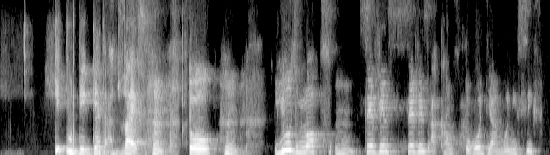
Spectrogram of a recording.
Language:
Nigerian Pidgin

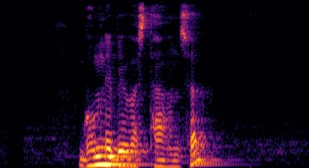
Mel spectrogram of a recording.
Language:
Nepali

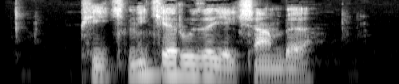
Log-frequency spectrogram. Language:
Persian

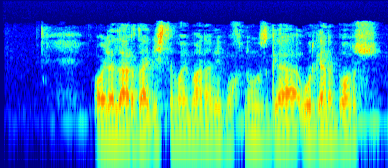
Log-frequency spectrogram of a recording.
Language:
Uzbek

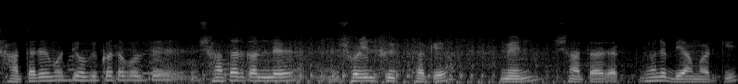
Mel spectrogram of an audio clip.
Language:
Bangla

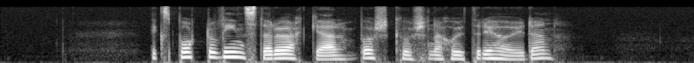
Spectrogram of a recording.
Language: Swedish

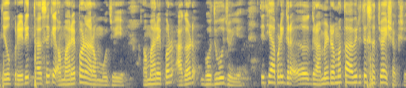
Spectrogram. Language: Gujarati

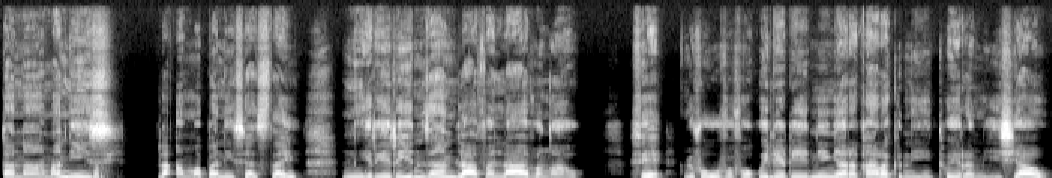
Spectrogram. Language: Bara Malagasy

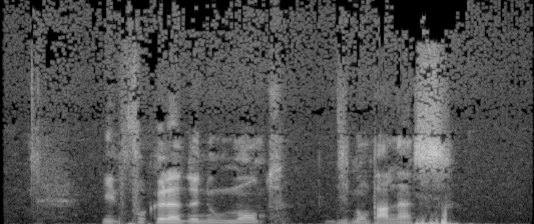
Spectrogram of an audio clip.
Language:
French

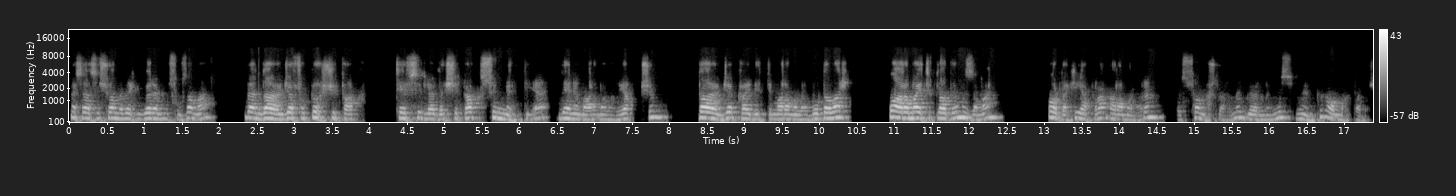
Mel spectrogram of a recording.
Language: Turkish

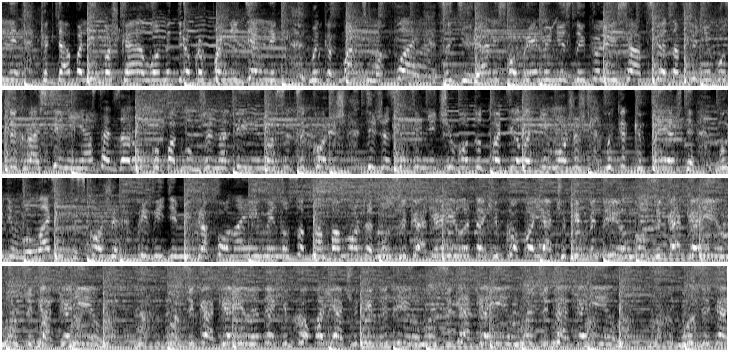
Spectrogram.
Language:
Russian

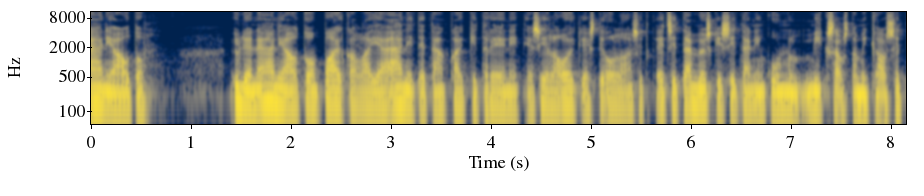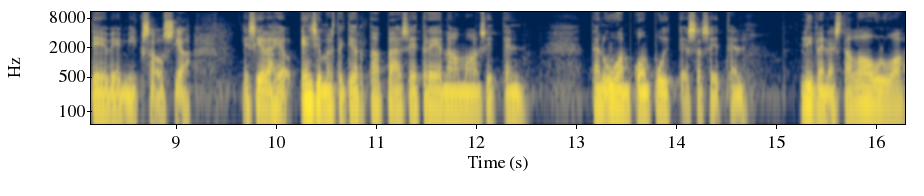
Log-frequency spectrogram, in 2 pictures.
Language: Finnish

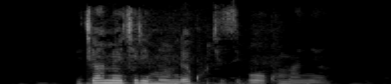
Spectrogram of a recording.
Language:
Ganda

